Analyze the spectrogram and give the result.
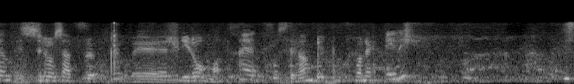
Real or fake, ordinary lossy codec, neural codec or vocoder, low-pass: fake; none; codec, 24 kHz, 0.9 kbps, WavTokenizer, medium speech release version 2; 7.2 kHz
